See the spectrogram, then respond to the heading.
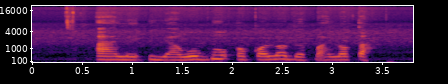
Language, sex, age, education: Yoruba, female, 46-60, tertiary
